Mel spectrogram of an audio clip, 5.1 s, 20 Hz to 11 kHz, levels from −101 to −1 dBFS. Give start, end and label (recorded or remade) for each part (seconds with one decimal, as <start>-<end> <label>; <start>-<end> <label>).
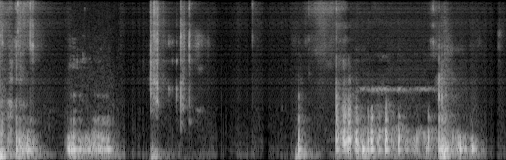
0.0-0.7 remade; 0.7-1.2 recorded; 1.2-5.1 remade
